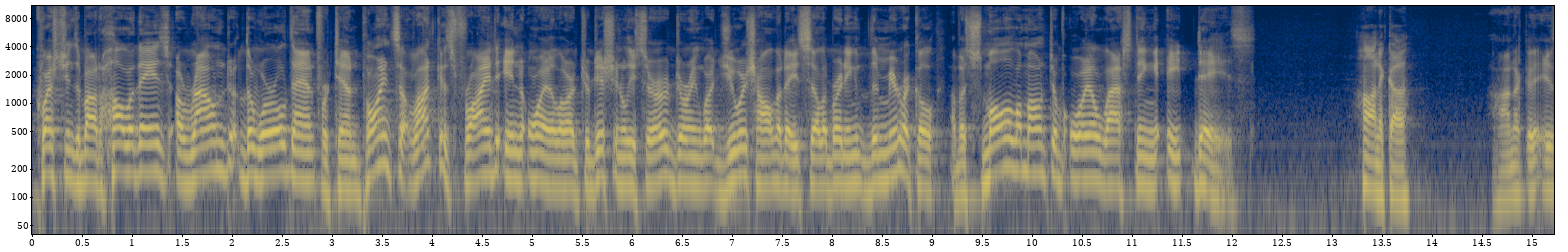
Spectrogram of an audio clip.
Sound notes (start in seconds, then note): none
